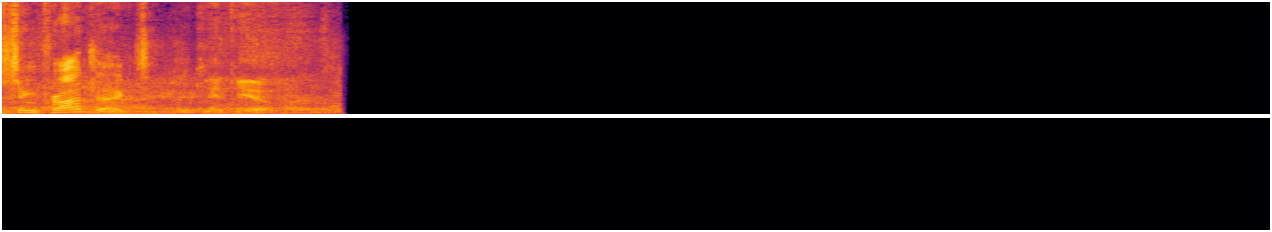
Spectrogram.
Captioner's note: no audio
